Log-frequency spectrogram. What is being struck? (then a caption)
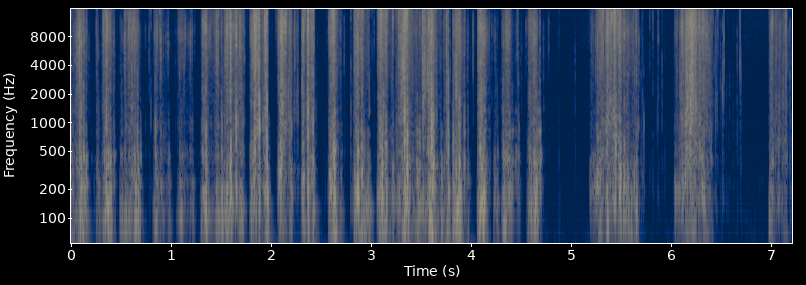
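Plastic bubble wrap. A thin white plastic stick scratches and scrapes across a small sheet of clear plastic bubble wrap taped flat over an earphone cable mic on a dark table. The result is a fast, uneven run of close, crackly scraping bursts with a heavy low thump and bright crinkle in each stroke. After a brief silence near the five-second mark, a few separate scrapes follow.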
